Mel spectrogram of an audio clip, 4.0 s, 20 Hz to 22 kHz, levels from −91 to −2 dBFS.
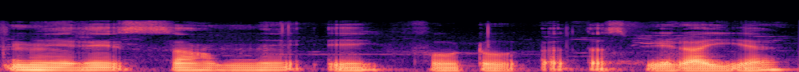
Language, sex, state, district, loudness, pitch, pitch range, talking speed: Hindi, male, Rajasthan, Jaipur, -19 LUFS, 100 Hz, 95-110 Hz, 120 wpm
